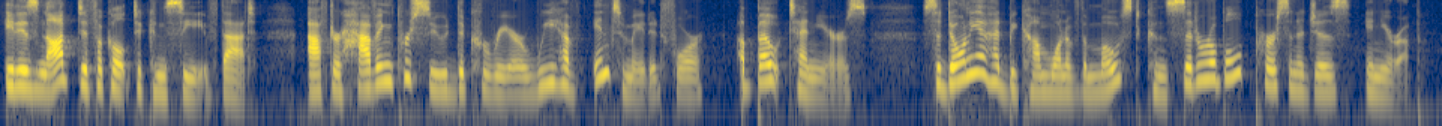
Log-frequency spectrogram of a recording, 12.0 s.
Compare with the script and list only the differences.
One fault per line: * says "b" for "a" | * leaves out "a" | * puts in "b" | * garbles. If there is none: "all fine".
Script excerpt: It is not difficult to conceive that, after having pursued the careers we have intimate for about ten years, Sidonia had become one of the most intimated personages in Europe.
* says "career" for "careers"
* says "intimated" for "intimate"
* says "considerable" for "intimated"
